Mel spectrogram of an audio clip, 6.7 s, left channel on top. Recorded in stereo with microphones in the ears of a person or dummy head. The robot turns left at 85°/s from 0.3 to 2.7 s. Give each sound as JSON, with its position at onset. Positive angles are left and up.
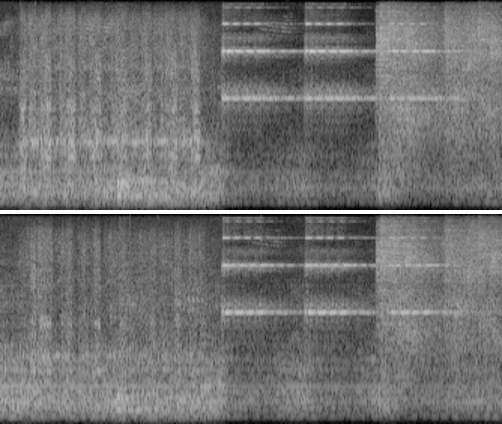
{"t": 1.3, "sound": "a child speaking", "azimuth_deg": 70, "distance_m": 0.8}
{"t": 3.0, "sound": "an alarm", "side_deg": -15, "distance_m": 0.7}
{"t": 5.0, "sound": "crumpling", "side_deg": 40, "distance_m": 1.1}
